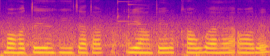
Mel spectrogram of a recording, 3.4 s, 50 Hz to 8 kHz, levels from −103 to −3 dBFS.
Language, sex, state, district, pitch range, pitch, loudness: Hindi, female, Punjab, Pathankot, 235-245 Hz, 240 Hz, -15 LUFS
